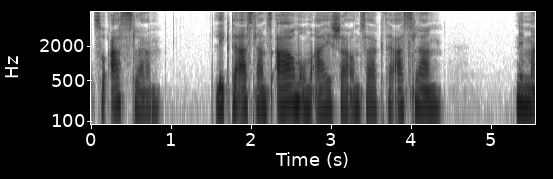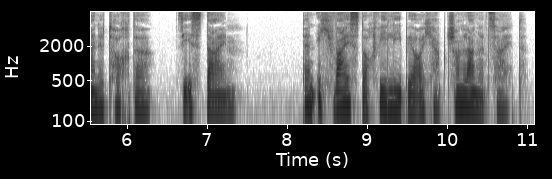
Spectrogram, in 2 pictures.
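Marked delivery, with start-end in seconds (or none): 3.8-11.0 1 tender blessing. A narrator's reading. Father gives daughter in marriage.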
